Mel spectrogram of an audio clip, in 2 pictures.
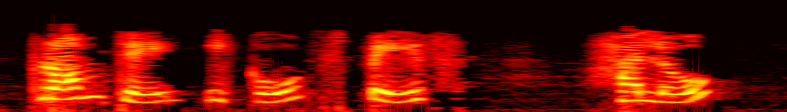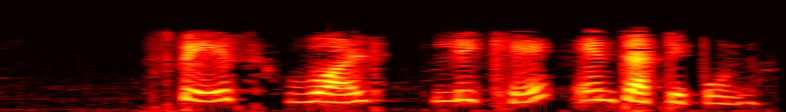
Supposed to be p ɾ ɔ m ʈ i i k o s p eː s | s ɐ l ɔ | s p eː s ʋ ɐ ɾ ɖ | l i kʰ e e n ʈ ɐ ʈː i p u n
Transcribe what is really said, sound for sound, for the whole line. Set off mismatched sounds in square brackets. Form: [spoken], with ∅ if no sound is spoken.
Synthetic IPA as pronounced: p ɾ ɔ m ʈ [e] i k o s p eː s | [h] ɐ l [o] | s p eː s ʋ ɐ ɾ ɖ | l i kʰ e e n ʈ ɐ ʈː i p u n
